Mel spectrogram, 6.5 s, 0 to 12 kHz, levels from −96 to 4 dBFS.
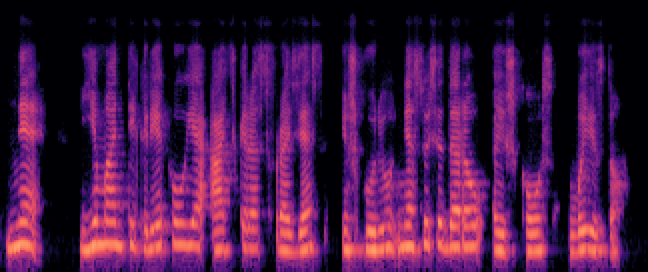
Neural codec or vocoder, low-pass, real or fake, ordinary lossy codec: none; 7.2 kHz; real; Opus, 24 kbps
